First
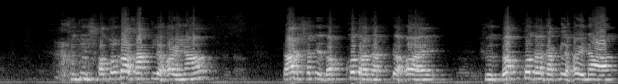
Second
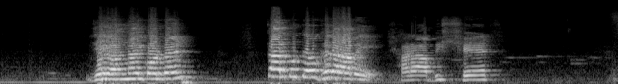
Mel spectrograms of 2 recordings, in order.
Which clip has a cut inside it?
second; 1 cut; at 3.9 s

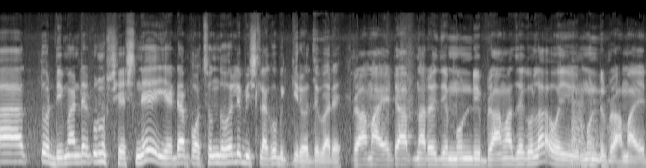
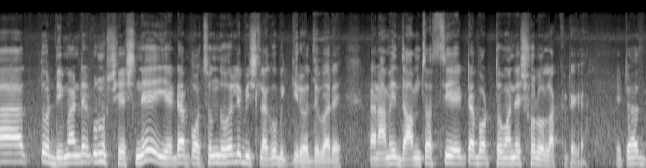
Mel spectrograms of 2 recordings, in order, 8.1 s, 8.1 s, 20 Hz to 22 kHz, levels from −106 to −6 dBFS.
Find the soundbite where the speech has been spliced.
first; 1 cut; at 4.3 s

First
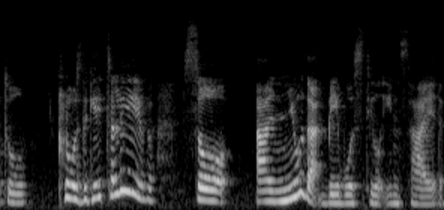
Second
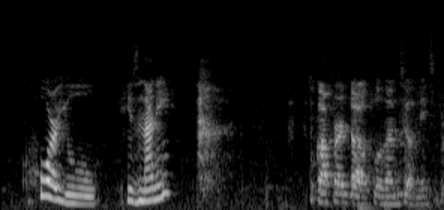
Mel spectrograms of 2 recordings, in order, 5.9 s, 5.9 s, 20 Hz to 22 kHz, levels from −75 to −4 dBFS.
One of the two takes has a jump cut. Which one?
second; 1 cut; at 3.9 s

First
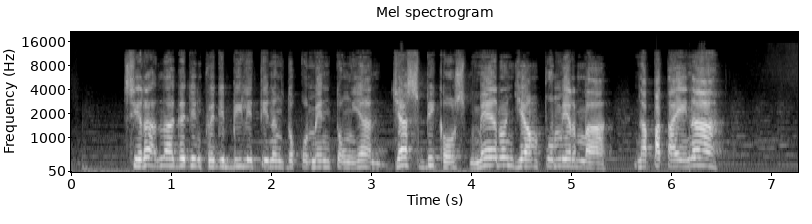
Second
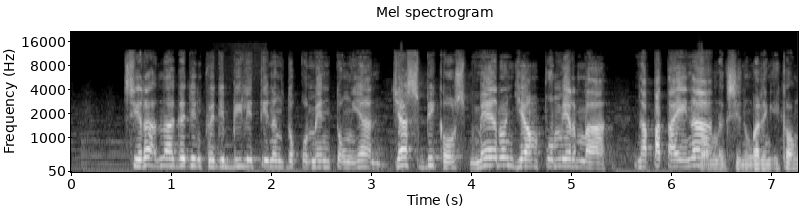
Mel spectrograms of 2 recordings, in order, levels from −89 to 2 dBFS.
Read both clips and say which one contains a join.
second; 1 cut; at 6.2 s

